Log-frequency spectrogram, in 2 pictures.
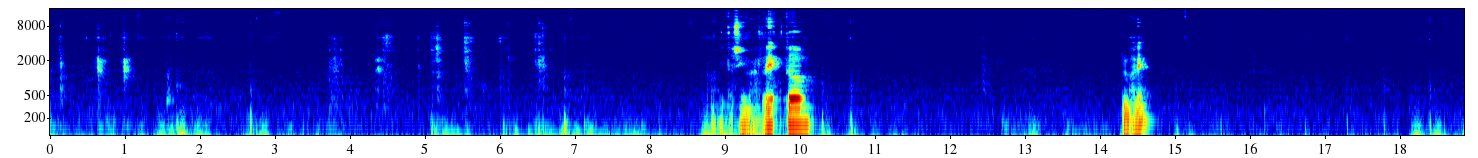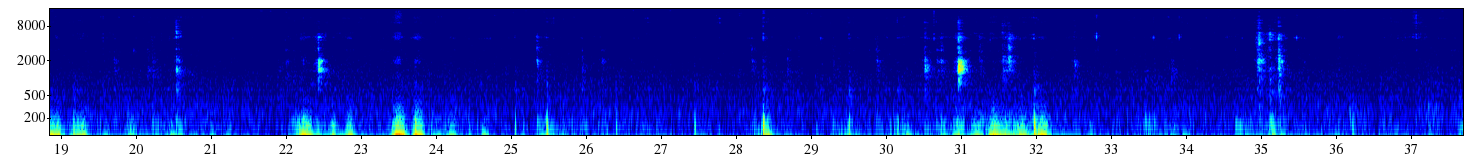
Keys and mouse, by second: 0.0 Tab, 1.7-7.0 drag, 5.1 k, 6.1 g, 6.5 f, 7.1 click, 7.8 middle click, 8.1 click, 9.2 middle click, 9.8-11.0 drag, 11.0-15.7 middle drag, 15.7-19.6 drag, 19.6-23.8 middle drag, 23.8-28.8 drag, 28.8 middle click, 29.5-30.8 shift+drag, 30.8-32.0 ctrl+middle drag, 32.0 shift+click, 32.9-35.2 middle drag, 35.1 Tab.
